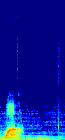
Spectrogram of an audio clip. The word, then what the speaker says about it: は: So this wa, pronounced like wa, is a particle indicating the topic of the sentence.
